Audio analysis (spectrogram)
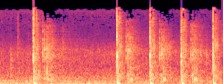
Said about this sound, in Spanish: Estos son tiros. Y esto nos sitúa en el cine experimental, digamos, que también ha puesto el foco en el tema de ETA.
